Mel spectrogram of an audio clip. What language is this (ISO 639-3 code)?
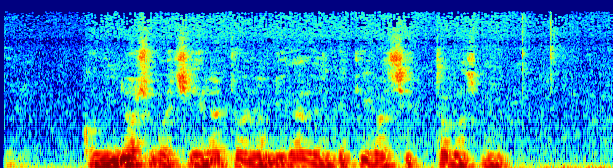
spa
